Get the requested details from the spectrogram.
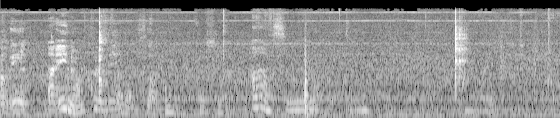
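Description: A metal ladle clinks against a pan.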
